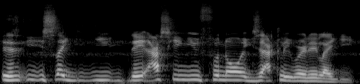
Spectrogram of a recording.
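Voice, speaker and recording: A man co-hosting a relaxed talk show with his partner, rambling casually with restarts and easygoing slang. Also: high voice, brisk. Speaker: co-host of a couple's talk show. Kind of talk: casual chat.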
